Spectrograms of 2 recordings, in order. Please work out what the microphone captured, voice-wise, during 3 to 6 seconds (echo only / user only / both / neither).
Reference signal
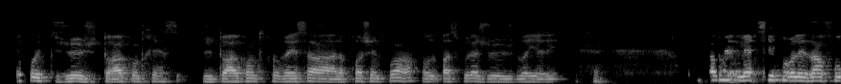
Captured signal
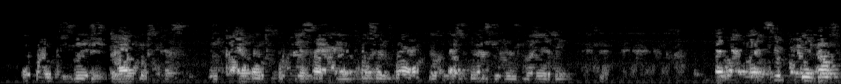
echo only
